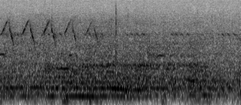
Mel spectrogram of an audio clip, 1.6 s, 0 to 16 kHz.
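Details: Buckfast honey bees humming from frames of an opened hive on 23 May 2009, quiet after a cool night; a low steady buzz under a quick repeated high bird trill at the start and a sharp click.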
